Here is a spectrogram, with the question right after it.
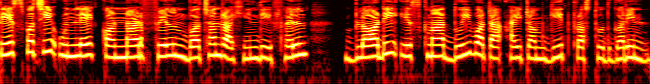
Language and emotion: Nepali, neutral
